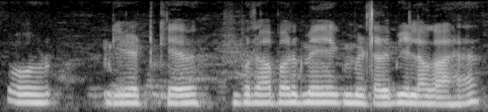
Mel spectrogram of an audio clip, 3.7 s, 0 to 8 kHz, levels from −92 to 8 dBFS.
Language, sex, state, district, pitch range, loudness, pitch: Hindi, male, Uttar Pradesh, Saharanpur, 165-175 Hz, -14 LUFS, 170 Hz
